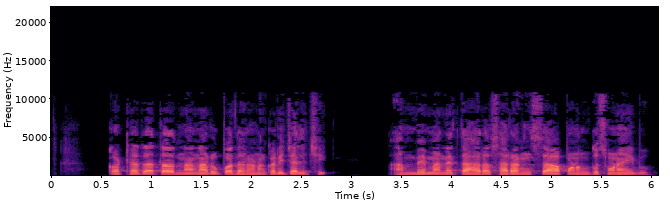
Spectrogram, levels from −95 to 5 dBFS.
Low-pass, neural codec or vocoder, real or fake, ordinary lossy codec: 10.8 kHz; none; real; MP3, 48 kbps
